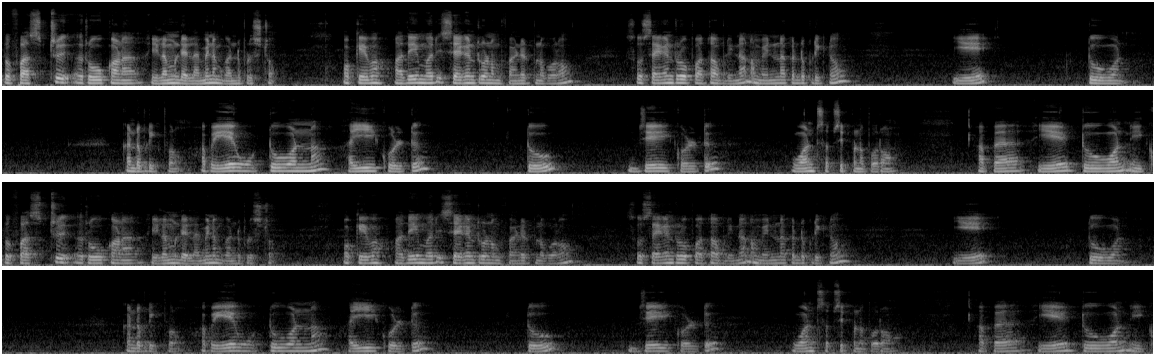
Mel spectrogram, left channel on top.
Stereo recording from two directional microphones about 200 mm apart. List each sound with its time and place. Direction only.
0.0 s speech: 45° left (ahead or behind)
9.5 s speech: 55° left (ahead or behind)
10.8 s speech: 55° left (ahead or behind)
12.7 s speech: 50° left (ahead or behind)
17.8 s speech: 55° left (ahead or behind)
